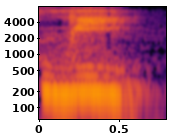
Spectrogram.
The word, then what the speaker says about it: knee: We say this as knee. Say K is not pronounced.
